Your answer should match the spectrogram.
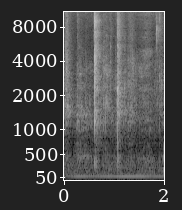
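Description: A few small clicks and taps as the Kyosho Mini-Z Monster Truck's body shell is pulled out on one side and pushed onto the chassis mounting posts, the sharpest a little over half a second in and another about a second in, over a low steady hum.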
